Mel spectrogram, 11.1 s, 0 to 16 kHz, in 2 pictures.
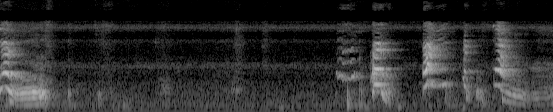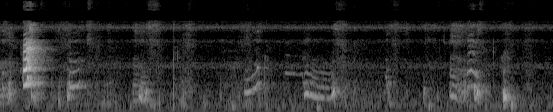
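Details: American Staffordshire Terrier recorded on 29 April 2022: short sharp yelps and high whines clustered in the middle, with a steady high hiss running through and quieter stretches between the bursts.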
